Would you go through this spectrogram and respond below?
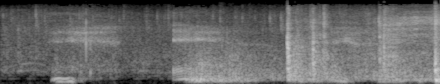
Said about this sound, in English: Hey, come on in out of the rain.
